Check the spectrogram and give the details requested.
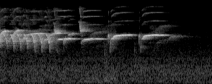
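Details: Timbrado Español canary at a November 2015 singing contest, individual C2 class; a short fast trill followed by three clear level whistled notes before silence.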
